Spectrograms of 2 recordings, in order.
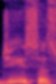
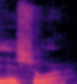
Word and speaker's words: Yeshua: a note uh and the correct way to say the word actually to say Yeshua Yeshua or Yeshua not even Jesus in English so lu the likeness of Jesus with Allah as his likeness of Adam.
